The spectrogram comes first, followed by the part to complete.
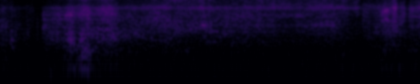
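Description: Faint rustling of clothing and handling noise on a handheld phone camera as the person filming moves through a small room. It runs steadily, with a brief break just after it starts.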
